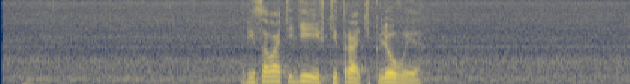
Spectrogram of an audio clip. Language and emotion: Russian, neutral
